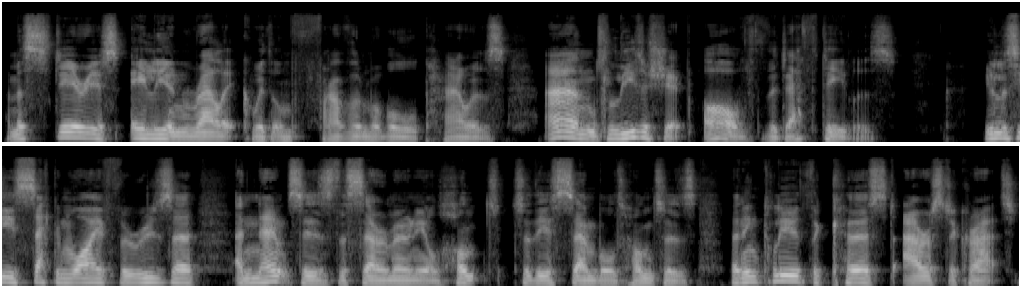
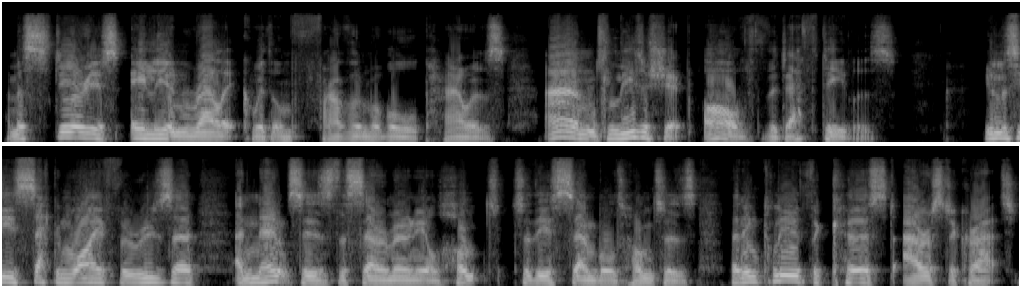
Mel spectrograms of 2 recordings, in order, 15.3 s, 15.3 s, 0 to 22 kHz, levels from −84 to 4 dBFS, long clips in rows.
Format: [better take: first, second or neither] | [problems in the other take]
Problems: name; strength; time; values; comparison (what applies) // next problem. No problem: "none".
first | distortion; slight; 6% of the sound clipped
